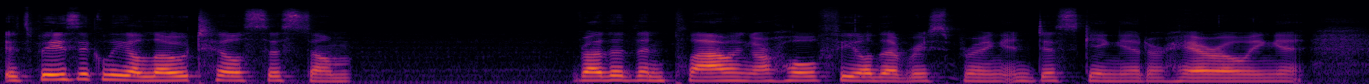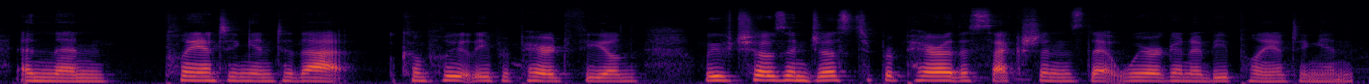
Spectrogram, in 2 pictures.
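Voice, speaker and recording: A woman's voice: lowish voice, steady tone, fairly quick, darkish tone, clean tone. A woman in her thirties, a farmer with an American accent, earnestly explaining her farm's methods in a documentary interview recorded indoors on a lapel mic. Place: living room with bookshelves, indoors.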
